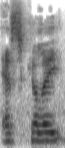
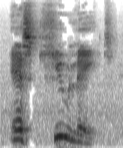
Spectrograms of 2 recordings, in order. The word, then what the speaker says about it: escalate: Is that what escalate means? I'm not even sure about that word escalate because little Joey pronounces it differently. He puts a u in there. Esculate. Escalate.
